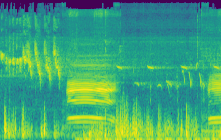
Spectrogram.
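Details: Herd of cows led home after grazing in the countryside; one rising-then-steady harmonic moo of about a second, a shorter moo at the end, amid clattering hoof-like noise and chirping birds.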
